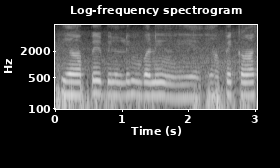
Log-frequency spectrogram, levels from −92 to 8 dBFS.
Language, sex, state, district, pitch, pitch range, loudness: Hindi, female, Haryana, Rohtak, 200 Hz, 195-205 Hz, -16 LUFS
